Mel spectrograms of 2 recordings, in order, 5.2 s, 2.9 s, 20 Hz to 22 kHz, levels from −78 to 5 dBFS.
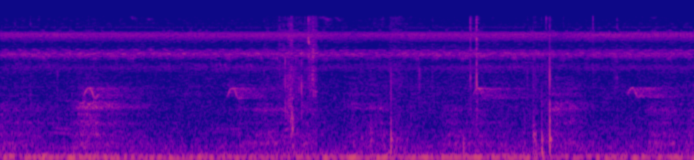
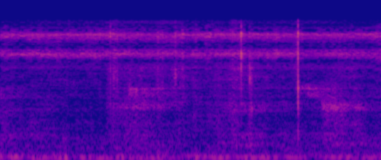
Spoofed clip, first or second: second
